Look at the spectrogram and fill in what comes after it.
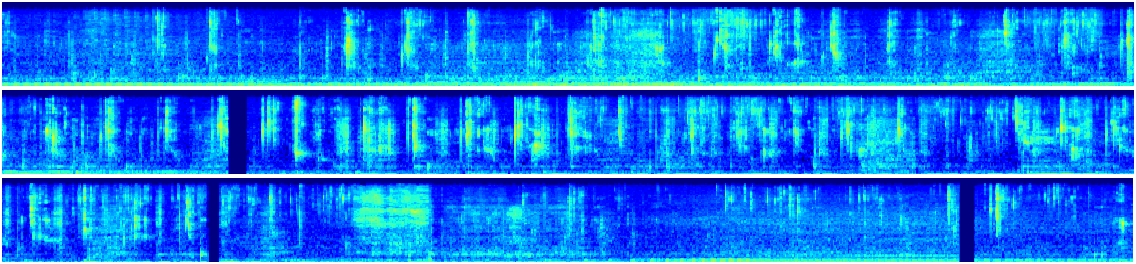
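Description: Close-miked mouth sounds of a person eating rice and oily mutton curry by hand: steady wet chewing and lip smacking. The sound cuts out briefly three times.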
